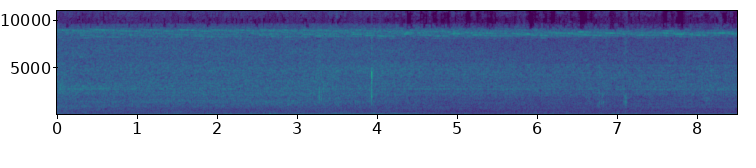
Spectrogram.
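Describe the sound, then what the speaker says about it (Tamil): Heavy monsoon rain pours down in the Agumbe rainforest at night, a dense, steady hiss that carries on unbroken and fairly loud with no voices. "ஸோ 8:30 மணிக்கே அகும்பேல இவ்வளோ மழை அடிக்குது"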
